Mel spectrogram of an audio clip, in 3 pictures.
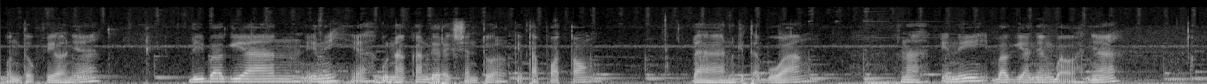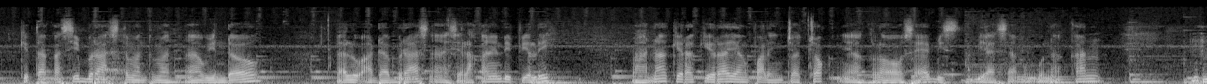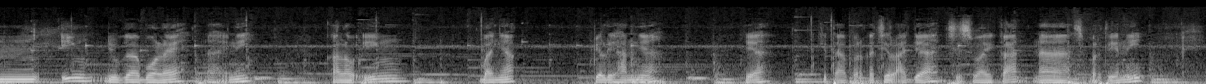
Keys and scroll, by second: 2.5 a, 7.8 Delete.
